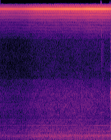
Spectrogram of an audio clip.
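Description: Steady machine hum with a light hiss, like a fan running, growing slightly louder over the two seconds.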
